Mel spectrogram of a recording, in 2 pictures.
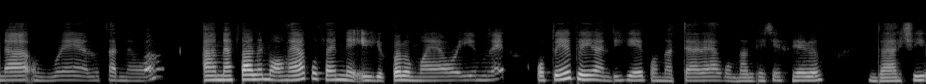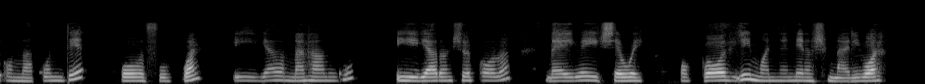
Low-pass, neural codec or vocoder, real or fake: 7.2 kHz; codec, 16 kHz, 0.5 kbps, X-Codec, HuBERT features, trained on general audio; fake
